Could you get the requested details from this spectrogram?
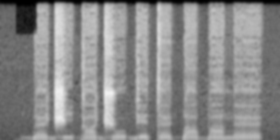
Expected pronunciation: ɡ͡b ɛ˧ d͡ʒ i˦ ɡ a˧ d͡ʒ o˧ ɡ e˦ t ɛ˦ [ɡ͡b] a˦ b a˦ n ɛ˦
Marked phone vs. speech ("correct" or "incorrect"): correct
